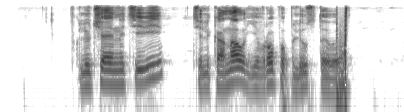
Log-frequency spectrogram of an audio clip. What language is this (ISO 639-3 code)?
rus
